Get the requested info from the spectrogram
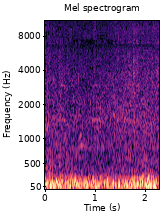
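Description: Wind buffeting an outdoor camcorder microphone: an uneven low rumble with a steady hiss over it.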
